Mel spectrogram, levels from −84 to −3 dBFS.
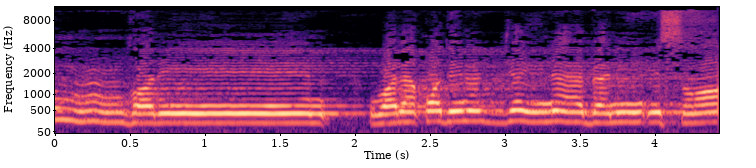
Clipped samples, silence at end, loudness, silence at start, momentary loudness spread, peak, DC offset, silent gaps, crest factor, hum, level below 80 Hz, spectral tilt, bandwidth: under 0.1%; 0 s; -13 LUFS; 0 s; 6 LU; -2 dBFS; under 0.1%; none; 12 dB; none; -58 dBFS; -4.5 dB/octave; 10.5 kHz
